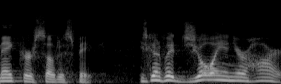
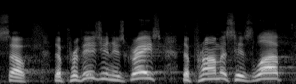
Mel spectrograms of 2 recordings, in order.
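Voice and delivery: higher, louder, emphatic list of points; full-force preaching; 5 semitones higher, 6 dB louder than usual. Real, not acted. Preacher summing up provision, promise, process and prognosis, full-force preaching. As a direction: drive each point home like a preacher.

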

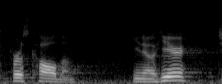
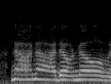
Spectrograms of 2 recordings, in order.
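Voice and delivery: high-pitched, defensive protest; acted-out flustered denial; insistent denial; 8 semitones higher than usual. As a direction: deny it quickly, pitch jumping up. Peter denies him once more.

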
